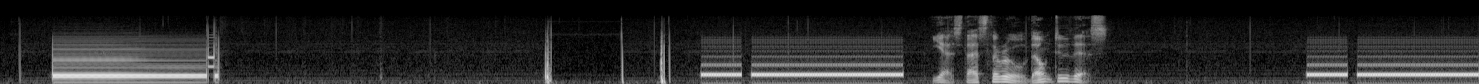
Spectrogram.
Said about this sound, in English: A corollary to the aforementioned rule is, do not give the customer a ringtone when all you're doing is giving him a recording to tell him that he did not dial a complete phone number.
